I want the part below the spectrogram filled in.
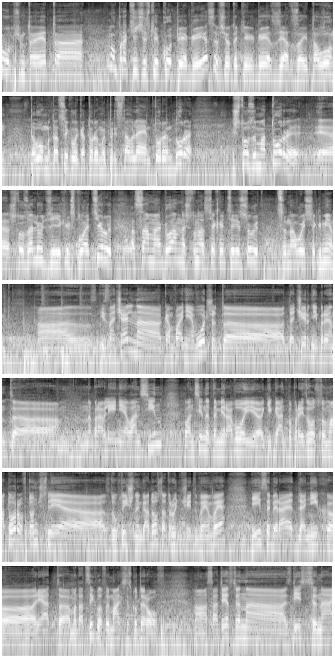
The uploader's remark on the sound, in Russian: Выставка "Поехали 2022". Записано в мобильной студии радиостанции. В Экспоцентре на Красной Пресне (Москва).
